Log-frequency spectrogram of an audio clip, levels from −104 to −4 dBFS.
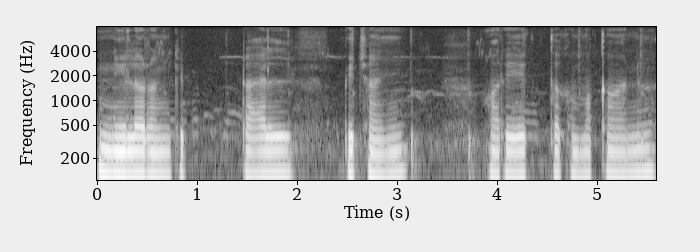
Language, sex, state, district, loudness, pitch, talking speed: Garhwali, male, Uttarakhand, Uttarkashi, -16 LUFS, 120 Hz, 95 wpm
